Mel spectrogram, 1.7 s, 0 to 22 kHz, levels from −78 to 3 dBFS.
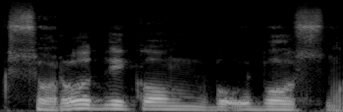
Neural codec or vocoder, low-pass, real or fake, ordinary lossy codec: codec, 44.1 kHz, 2.6 kbps, SNAC; none; fake; none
